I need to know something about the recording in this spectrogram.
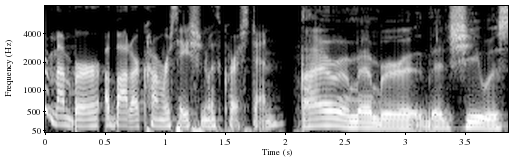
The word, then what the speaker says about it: Christin: a website my social handle my first name is spelled Kristen c-h-r-i-s-t-i-n Kristen is that's all the handles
